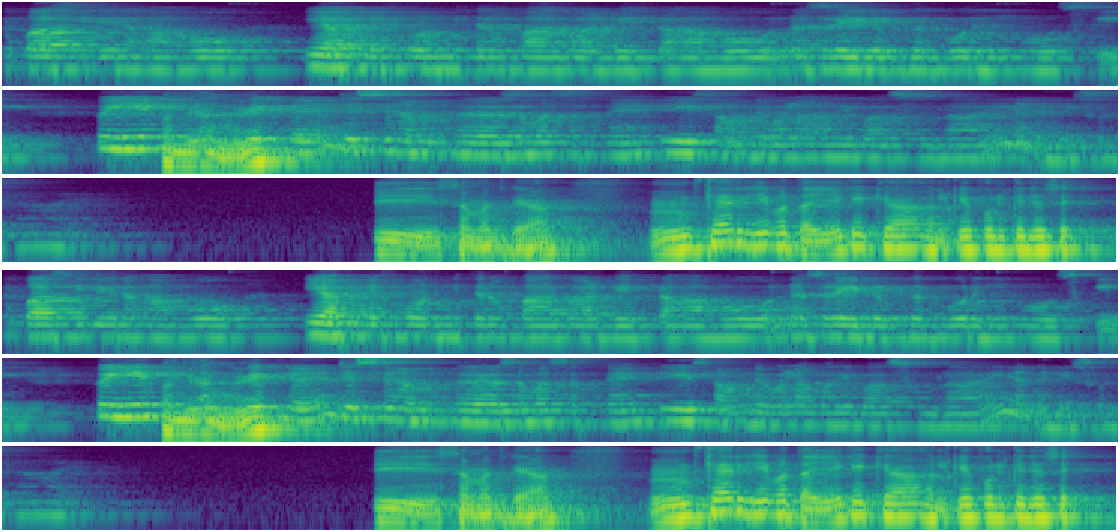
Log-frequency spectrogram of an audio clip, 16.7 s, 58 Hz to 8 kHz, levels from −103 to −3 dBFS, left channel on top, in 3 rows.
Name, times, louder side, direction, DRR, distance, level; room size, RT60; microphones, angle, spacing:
voice 1, 0.1-1.1 1.5-5.6 6.1-8.3 8.6-11.5, right 1 dB, 75° right, 1 dB, 1.9 m, -33 dB
voice 2, 6.4-6.9 13.0-14.0 14.4-16.5, right 1 dB, 10° right, 9 dB, 0.5 m, -22 dB
16.0 x 8.1 x 3.5 m, 0.97 s
head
